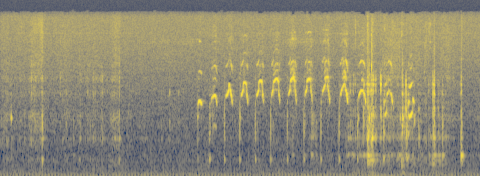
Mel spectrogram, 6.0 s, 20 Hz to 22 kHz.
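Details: Ospreys at their Finnish nest on 31 July 2018, two chicks probably male with the adults: a fairly quiet, regular series of arched whistled calls building after a few seconds of near silence.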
